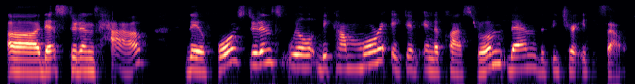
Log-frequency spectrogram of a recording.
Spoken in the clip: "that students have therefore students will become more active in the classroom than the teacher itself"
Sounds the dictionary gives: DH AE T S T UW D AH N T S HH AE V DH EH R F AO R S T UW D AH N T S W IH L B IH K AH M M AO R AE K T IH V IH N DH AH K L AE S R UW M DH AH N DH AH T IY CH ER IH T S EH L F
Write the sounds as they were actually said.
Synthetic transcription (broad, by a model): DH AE T S T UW D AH N T S HH AE V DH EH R F AO R S T UW D AH N T S W IH L B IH K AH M M AO R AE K T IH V IH N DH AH K L AE S R UW M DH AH N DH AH T IY CH ER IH T S EH L F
